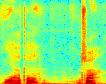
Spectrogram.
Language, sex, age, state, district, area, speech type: Manipuri, male, 18-30, Manipur, Kangpokpi, urban, read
